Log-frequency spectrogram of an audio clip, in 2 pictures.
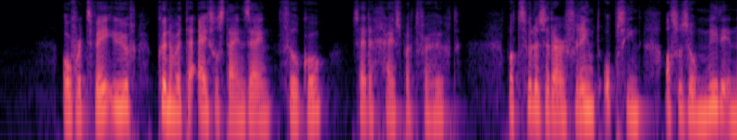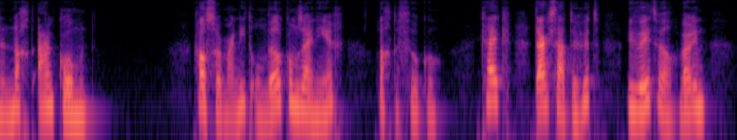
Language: Dutch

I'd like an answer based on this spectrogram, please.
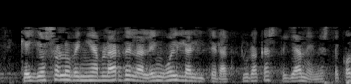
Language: Spanish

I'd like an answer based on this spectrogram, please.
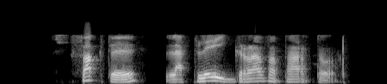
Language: Esperanto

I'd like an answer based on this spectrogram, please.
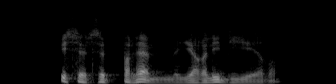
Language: Kabyle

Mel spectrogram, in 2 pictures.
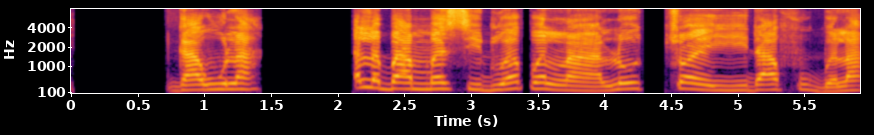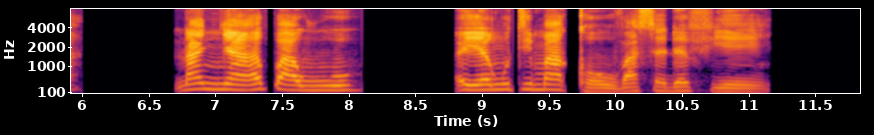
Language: Ewe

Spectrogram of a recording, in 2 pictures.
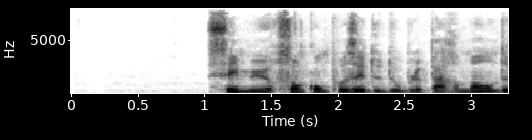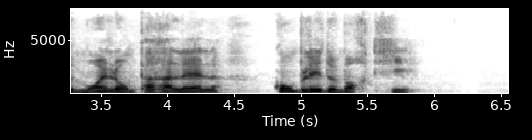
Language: French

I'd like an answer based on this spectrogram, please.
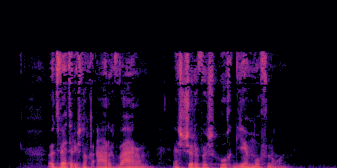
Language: Western Frisian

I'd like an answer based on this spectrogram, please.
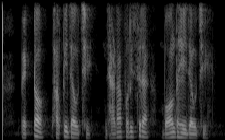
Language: Odia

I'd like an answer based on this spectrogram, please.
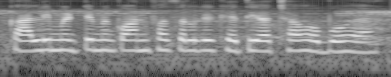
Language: Magahi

